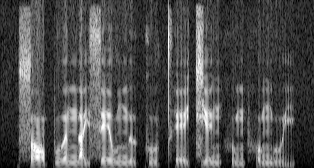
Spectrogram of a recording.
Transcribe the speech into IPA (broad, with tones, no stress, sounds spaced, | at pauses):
s ɔː˧˩ p u˧ ə̯ n a˩ j s eː˧ w n ɯː˩ k uː˧˩ t̪ʰ eː˧˩ t͡ɕ eː˥˨ ŋ h u˧ m h o˧˥ ŋ uː˧˩ j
